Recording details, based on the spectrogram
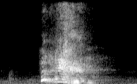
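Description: One sudden, explosive sneeze with a brief voiced onset and a hissing blast that quickly fades; an ordinary sneeze.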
